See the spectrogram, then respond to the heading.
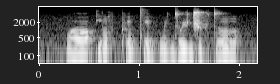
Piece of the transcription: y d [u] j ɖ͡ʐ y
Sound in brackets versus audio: correct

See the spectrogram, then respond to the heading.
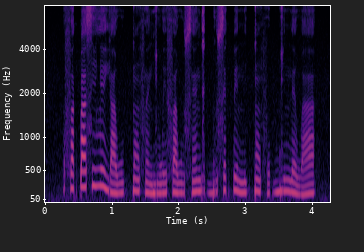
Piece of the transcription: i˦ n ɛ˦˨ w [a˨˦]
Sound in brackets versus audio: correct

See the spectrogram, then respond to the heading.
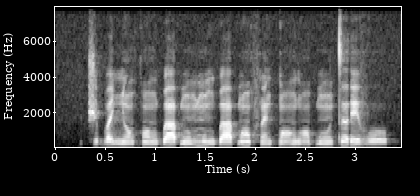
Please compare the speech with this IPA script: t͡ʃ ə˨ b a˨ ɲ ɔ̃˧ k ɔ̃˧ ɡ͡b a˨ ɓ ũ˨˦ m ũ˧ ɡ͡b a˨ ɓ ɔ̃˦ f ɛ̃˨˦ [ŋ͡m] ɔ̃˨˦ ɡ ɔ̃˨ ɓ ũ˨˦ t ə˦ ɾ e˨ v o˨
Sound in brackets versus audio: incorrect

